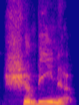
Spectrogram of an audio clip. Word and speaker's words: Cimino: It's Chamino for those who don't know how to say his name. It's not a soft seed.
